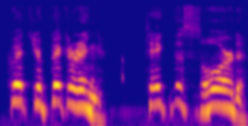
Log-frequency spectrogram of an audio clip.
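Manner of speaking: dying lord barks at bickering heroes; stern command. Acted. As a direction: snap them out of arguing. Lord scolds then orders.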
